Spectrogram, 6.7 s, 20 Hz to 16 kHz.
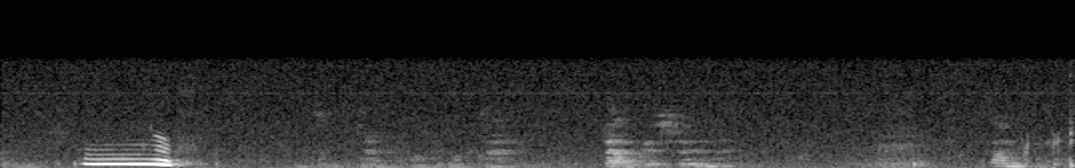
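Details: Plushie, a 10-week-old kitten born outside as a wild cat and brought indoors to warm up on cold days, gives one drawn-out meow, held steady then dropping at the end, followed by soft Czech speech.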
